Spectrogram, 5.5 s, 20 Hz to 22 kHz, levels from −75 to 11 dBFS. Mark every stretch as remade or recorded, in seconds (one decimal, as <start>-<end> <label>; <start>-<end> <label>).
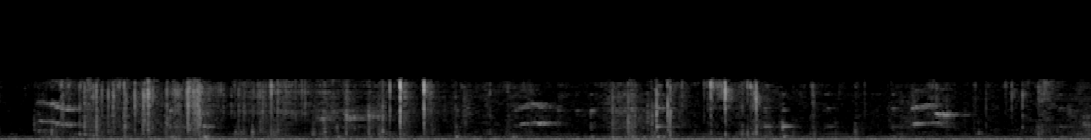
0.0-1.2 recorded; 1.2-2.3 remade; 2.3-5.5 recorded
